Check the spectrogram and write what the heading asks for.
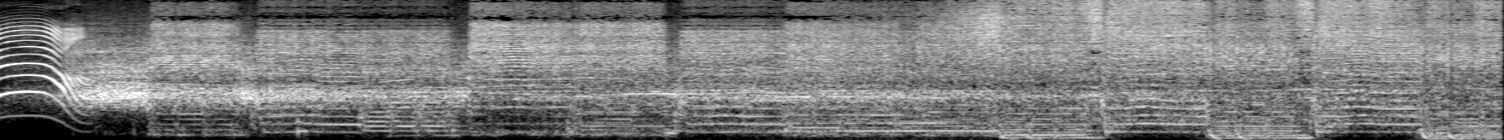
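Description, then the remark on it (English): A crowd cheers and applauds loudly and steadily throughout as a Grammy Award-winning band is introduced, with shouts and high whoops layered over a dense, roaring wash of noise; a sharp rising and falling shriek opens it. “please, please give a huge round of applause for one of my favorite bands, and I'm sure one of yours as well.”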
